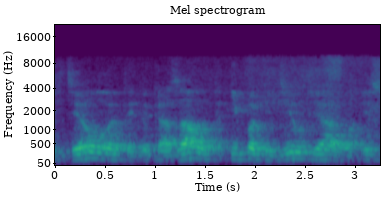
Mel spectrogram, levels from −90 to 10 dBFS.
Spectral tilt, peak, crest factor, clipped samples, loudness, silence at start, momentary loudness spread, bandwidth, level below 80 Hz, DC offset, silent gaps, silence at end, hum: -5.5 dB/octave; -18 dBFS; 18 dB; under 0.1%; -36 LUFS; 0 s; 9 LU; 10 kHz; -82 dBFS; under 0.1%; none; 0 s; none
